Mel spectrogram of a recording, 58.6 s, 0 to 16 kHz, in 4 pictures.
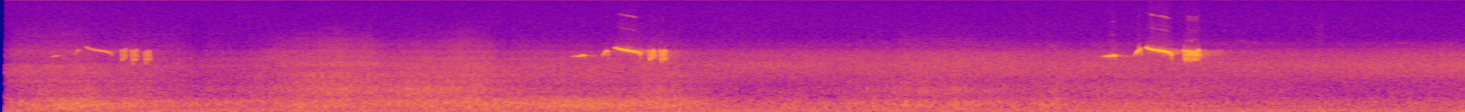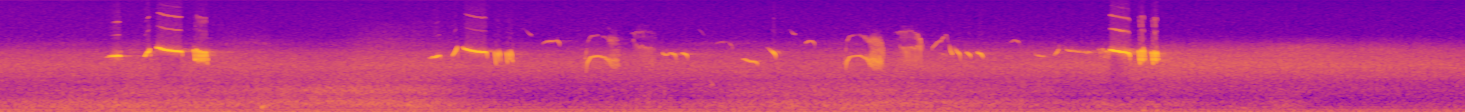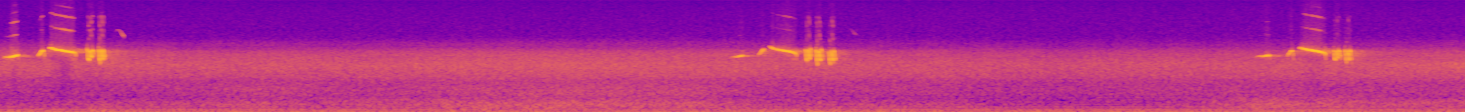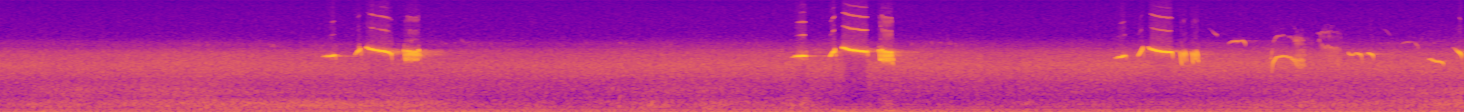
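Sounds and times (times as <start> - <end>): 
blue rock thrush calling from trees or utility poles: 0.2 - 2.0, 3.3 - 14.2, 15.2 - 26.6, 29.3 - 30.8, 36.2 - 38.1, 41.7 - 43.2, 46.3 - 48.8, 50.1 - 58.5.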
